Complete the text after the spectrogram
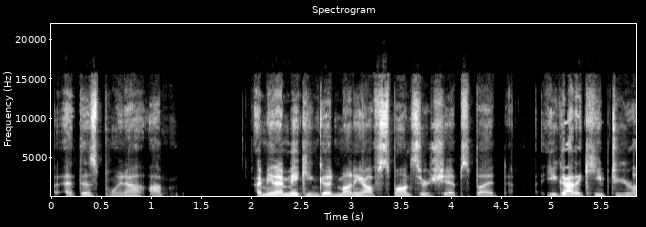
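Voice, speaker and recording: A man puts on a raspy character voice at a medium pitch and moderate pace. He leaves long, frequent pauses. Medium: actual play.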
